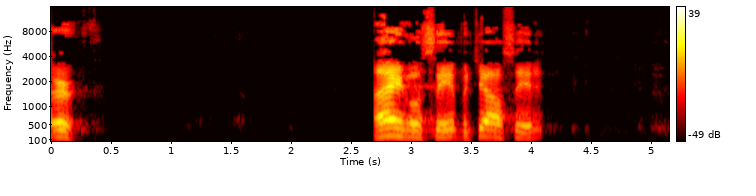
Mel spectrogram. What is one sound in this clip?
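A middle-aged man speaks with emphasis into a microphone.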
